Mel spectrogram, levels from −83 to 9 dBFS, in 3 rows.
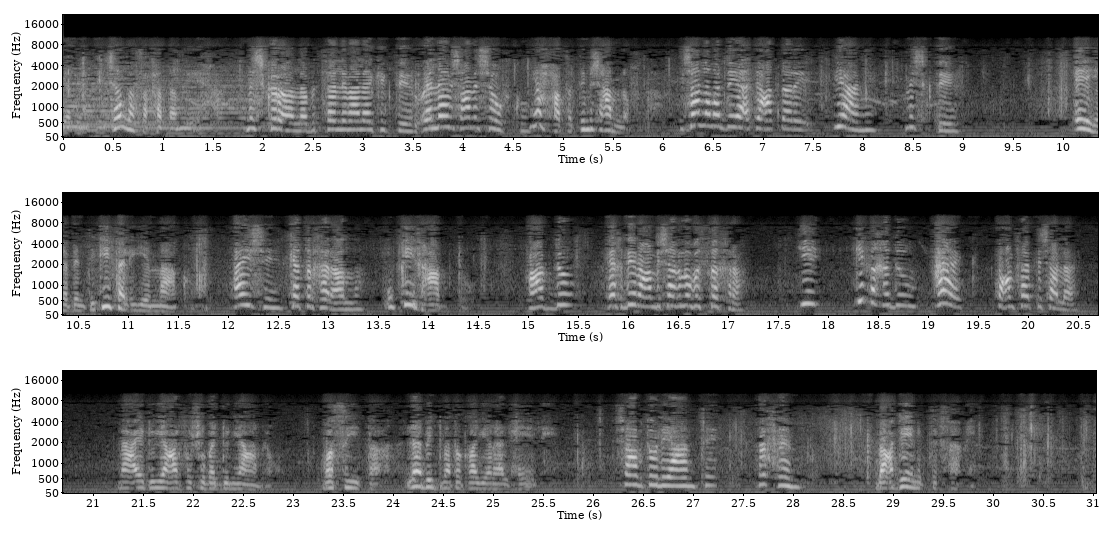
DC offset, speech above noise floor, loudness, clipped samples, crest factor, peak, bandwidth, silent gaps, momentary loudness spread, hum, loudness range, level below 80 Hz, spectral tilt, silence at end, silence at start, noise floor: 0.2%; 27 dB; -16 LUFS; under 0.1%; 18 dB; 0 dBFS; 11 kHz; none; 17 LU; none; 4 LU; -48 dBFS; -2.5 dB/octave; 0 s; 0 s; -44 dBFS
